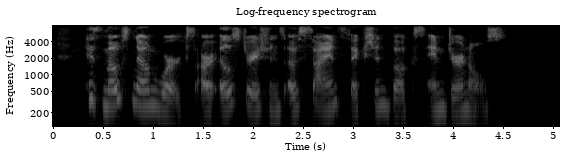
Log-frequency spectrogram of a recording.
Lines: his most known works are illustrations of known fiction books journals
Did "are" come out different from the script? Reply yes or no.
no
